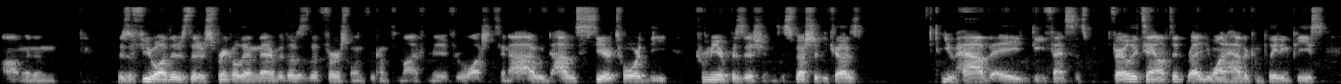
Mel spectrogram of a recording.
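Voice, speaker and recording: At a very fast pace, this man's loudness rises and falls in big swings. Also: fairly low pitch for a man. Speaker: NFL draft analyst. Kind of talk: casual chat.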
